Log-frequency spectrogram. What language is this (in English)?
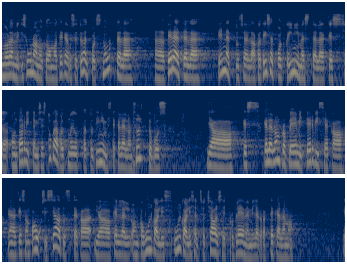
Estonian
